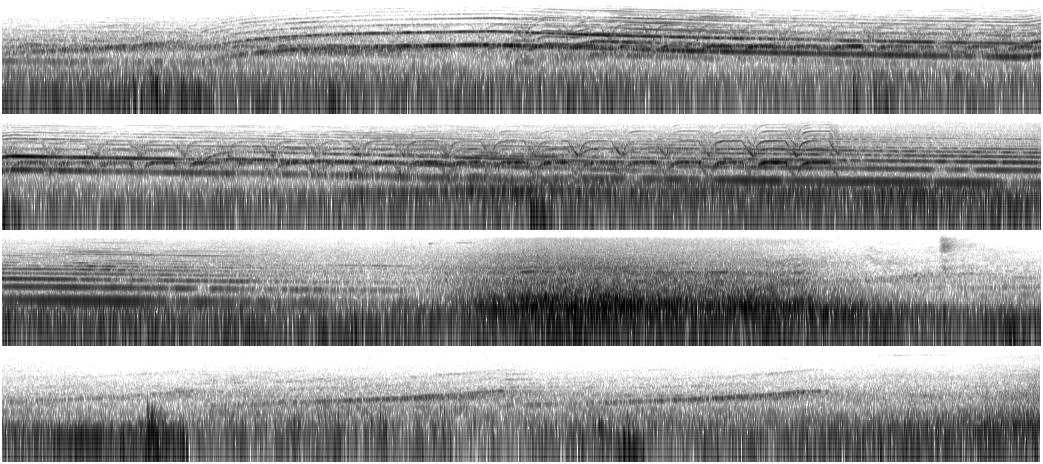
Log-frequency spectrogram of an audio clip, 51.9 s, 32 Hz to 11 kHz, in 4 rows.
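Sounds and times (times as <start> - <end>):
siren wailing: 0.0 - 51.9
siren fast yelp: 1.1 - 31.8
diesel engine and tyre rumble: 27.8 - 51.9.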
